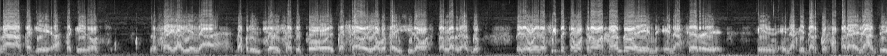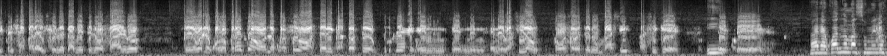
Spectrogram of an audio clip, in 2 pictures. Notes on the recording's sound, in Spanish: Nos comunicamos Por teléfono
